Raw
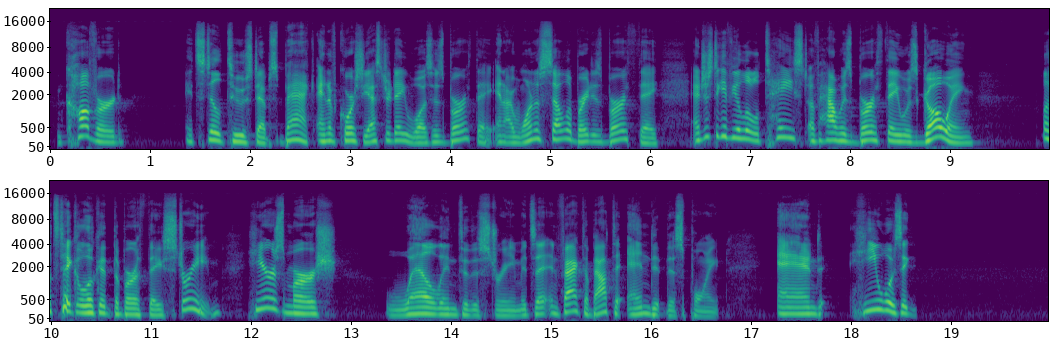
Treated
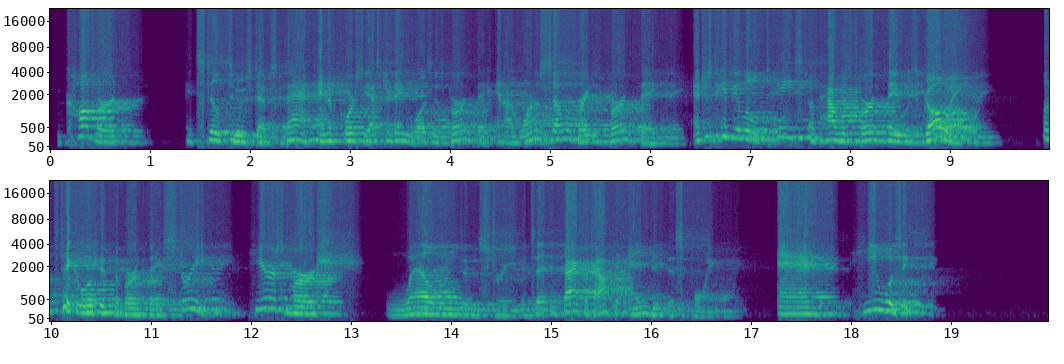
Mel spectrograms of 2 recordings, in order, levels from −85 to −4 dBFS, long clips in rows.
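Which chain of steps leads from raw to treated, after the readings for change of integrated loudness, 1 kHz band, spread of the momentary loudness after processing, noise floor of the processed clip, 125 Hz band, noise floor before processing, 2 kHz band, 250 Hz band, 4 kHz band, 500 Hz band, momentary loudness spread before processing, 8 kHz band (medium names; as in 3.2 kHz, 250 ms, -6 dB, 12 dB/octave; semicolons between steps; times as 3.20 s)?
-4.5 dB, -4.5 dB, 12 LU, -77 dBFS, -3.5 dB, -73 dBFS, -5.5 dB, -3.5 dB, -7.0 dB, -4.0 dB, 11 LU, -5.0 dB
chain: peaking EQ 12 kHz -5.5 dB 1.4 oct; gated-style reverb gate 310 ms flat, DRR 2.5 dB; spectral replace 18.73–19.24 s, 680–1900 Hz both; sampling jitter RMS 0.037 ms; trim -6 dB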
